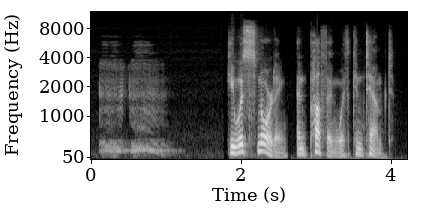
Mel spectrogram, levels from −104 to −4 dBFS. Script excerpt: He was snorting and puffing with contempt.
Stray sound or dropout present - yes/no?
yes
